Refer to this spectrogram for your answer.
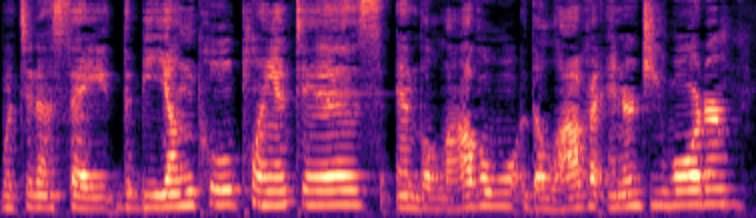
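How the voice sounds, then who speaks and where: This woman's voice sits at a medium pitch. It varies in pitch in an ordinary way. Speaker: skincare product demonstrator. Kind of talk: tutorial. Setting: livestream video. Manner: slow.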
